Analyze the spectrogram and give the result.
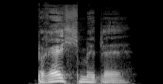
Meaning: emetic
- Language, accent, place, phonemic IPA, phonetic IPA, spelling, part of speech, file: German, Germany, Berlin, /ˈbʁɛçˌmɪtəl/, [ˈbʁɛçˌmɪtl̩], Brechmittel, noun, De-Brechmittel.ogg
